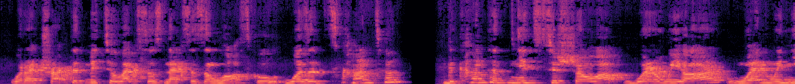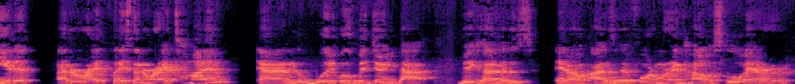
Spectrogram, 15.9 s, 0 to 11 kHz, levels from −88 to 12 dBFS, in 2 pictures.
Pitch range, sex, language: 180-220 Hz, female, English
